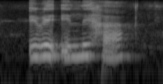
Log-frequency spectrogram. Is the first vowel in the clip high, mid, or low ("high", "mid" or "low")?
high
